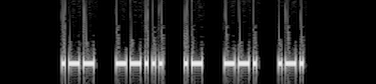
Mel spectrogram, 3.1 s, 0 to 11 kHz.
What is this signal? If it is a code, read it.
Morse code, heard as a keyed tone, about 40 wpm, spaced as for 29 wpm, 700 Hz. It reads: W7AGR
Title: USA Call Signs - 5 Characters - 2x Character Spacing - 40wpm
